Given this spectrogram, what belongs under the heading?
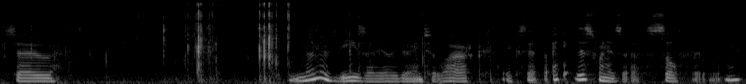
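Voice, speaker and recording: A woman hosting a rambling craft ASMR chat with a husky voice, in an expressive, tentative, self-deprecating way that meanders. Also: low voice, a little slow, pauses often, slight background noise. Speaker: channel host.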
